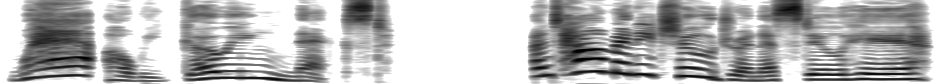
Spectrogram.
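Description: A woman voicing an eccentric, excitable male factory owner in a children's storybook, exclaiming with showy delight. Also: a little high, takes it slowly, dry recording, studio quality, pitched above the performer's own voice, full character voice. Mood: reassuring.

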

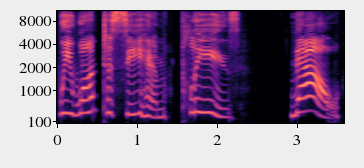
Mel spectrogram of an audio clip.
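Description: An anxious young girl from a storybook, as a woman acts her out. The voice is high and very animated, impatient and full of urgent pleading. The sound is dry. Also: drawn-out words, no echo, exaggerated voice.

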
